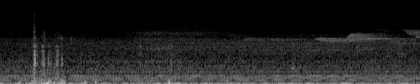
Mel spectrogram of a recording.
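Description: Steady low electrical hum from the camera's faulty microphone, with a few sharp clicks in the first second and another a little later.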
